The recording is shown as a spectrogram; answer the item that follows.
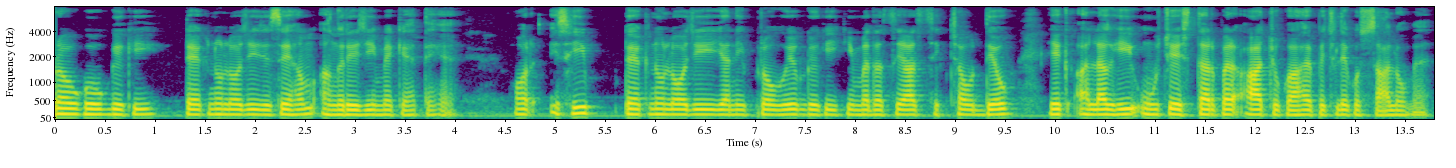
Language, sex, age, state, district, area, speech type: Hindi, male, 18-30, Madhya Pradesh, Gwalior, urban, spontaneous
